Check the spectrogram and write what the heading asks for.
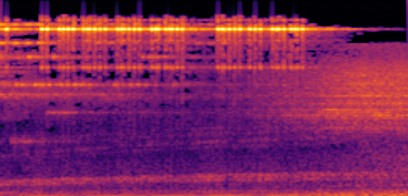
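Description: Glitchy electronic sound effects for a digital-code animation: a steady low drone under very high, stuttering beeps, with a hiss that builds towards the end.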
